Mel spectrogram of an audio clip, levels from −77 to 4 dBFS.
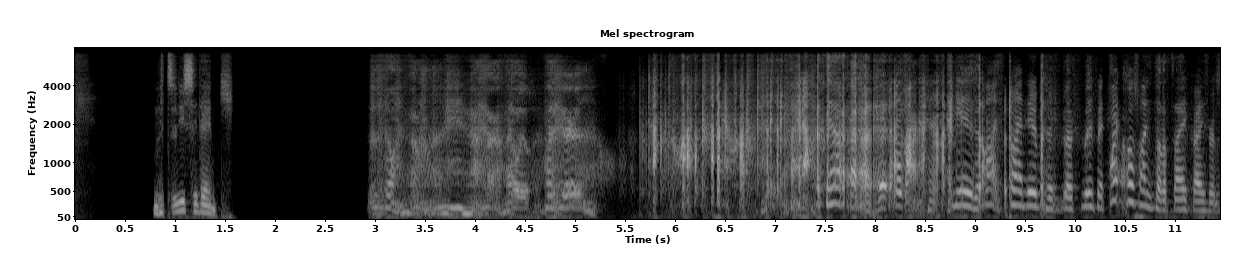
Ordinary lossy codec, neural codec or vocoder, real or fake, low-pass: none; codec, 16 kHz, 0.5 kbps, FreqCodec, larger model; fake; 7.2 kHz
